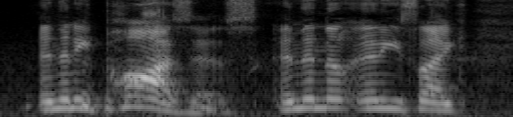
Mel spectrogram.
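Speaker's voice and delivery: ordinary talk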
